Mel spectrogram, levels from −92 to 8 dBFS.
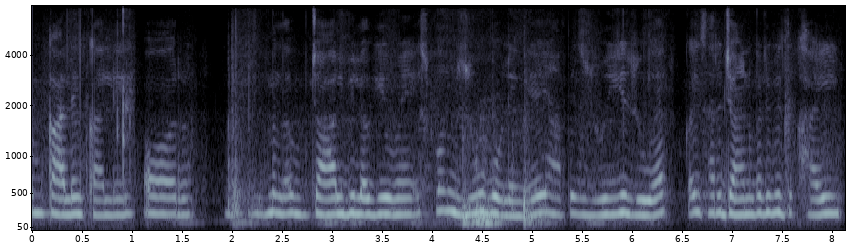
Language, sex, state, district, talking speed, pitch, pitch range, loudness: Hindi, female, Andhra Pradesh, Anantapur, 155 wpm, 225 Hz, 215-230 Hz, -31 LUFS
